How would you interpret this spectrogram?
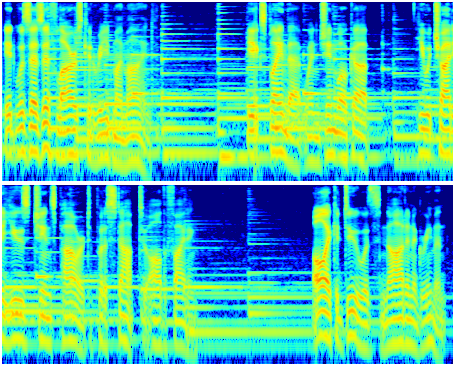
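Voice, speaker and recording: A haunted reporter narrating his game story, deep somber voice, music underneath. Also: a little slow, long pauses. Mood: brooding, restrained. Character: brooding male journalist narrator, haunted, earnest, driven. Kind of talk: scripted first-person game cutscene narration.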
